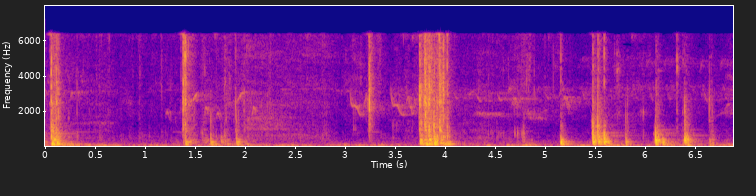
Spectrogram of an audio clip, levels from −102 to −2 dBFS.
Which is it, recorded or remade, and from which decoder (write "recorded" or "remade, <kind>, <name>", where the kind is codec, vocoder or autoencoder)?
recorded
